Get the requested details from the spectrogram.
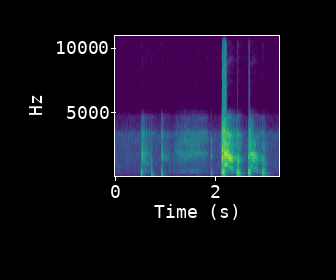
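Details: Coughing fit during a cold a few weeks earlier, at the start of the coughing fits; the recorder says this was the worst the fits got.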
